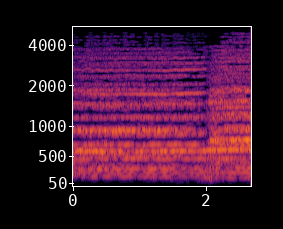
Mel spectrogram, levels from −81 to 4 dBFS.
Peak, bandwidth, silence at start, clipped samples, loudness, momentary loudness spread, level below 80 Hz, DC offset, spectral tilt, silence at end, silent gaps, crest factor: -14 dBFS; 5.2 kHz; 0 s; under 0.1%; -27 LUFS; 3 LU; -90 dBFS; under 0.1%; -7 dB/octave; 0 s; none; 14 dB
